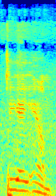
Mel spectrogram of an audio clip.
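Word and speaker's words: תם: When you go into the Hebrew word perfect, it means the word says tam, T-A-M, I believe, but you pronounce it like tam, I believe, right?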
